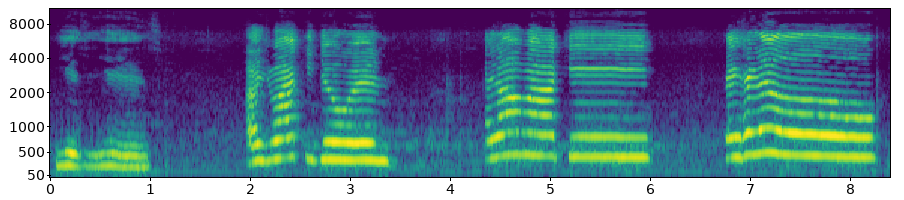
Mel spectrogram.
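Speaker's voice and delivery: high, sing-song coo to the dog; pet baby talk. Acted.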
